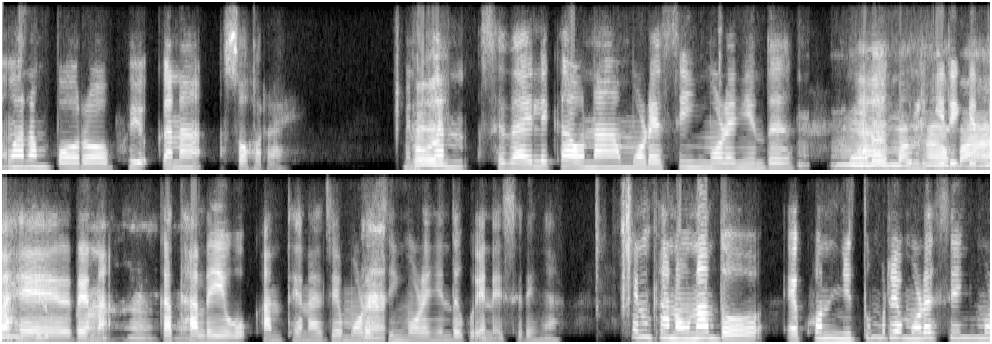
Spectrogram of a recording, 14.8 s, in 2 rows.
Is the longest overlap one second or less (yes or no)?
no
